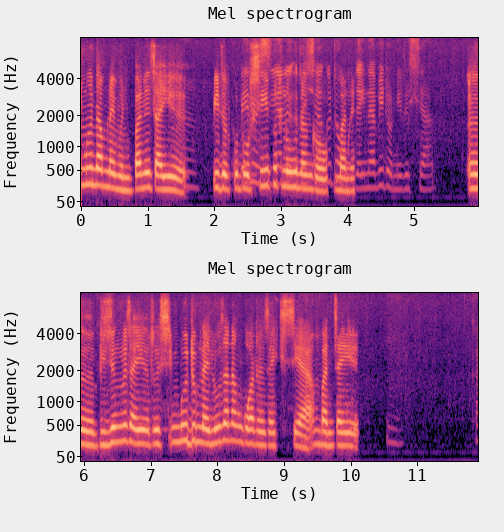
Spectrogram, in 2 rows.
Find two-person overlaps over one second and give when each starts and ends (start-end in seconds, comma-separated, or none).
2.4-4.2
